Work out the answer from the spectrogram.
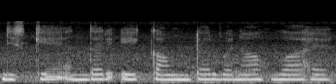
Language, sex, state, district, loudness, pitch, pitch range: Hindi, female, Uttar Pradesh, Lucknow, -15 LUFS, 225 Hz, 225-230 Hz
